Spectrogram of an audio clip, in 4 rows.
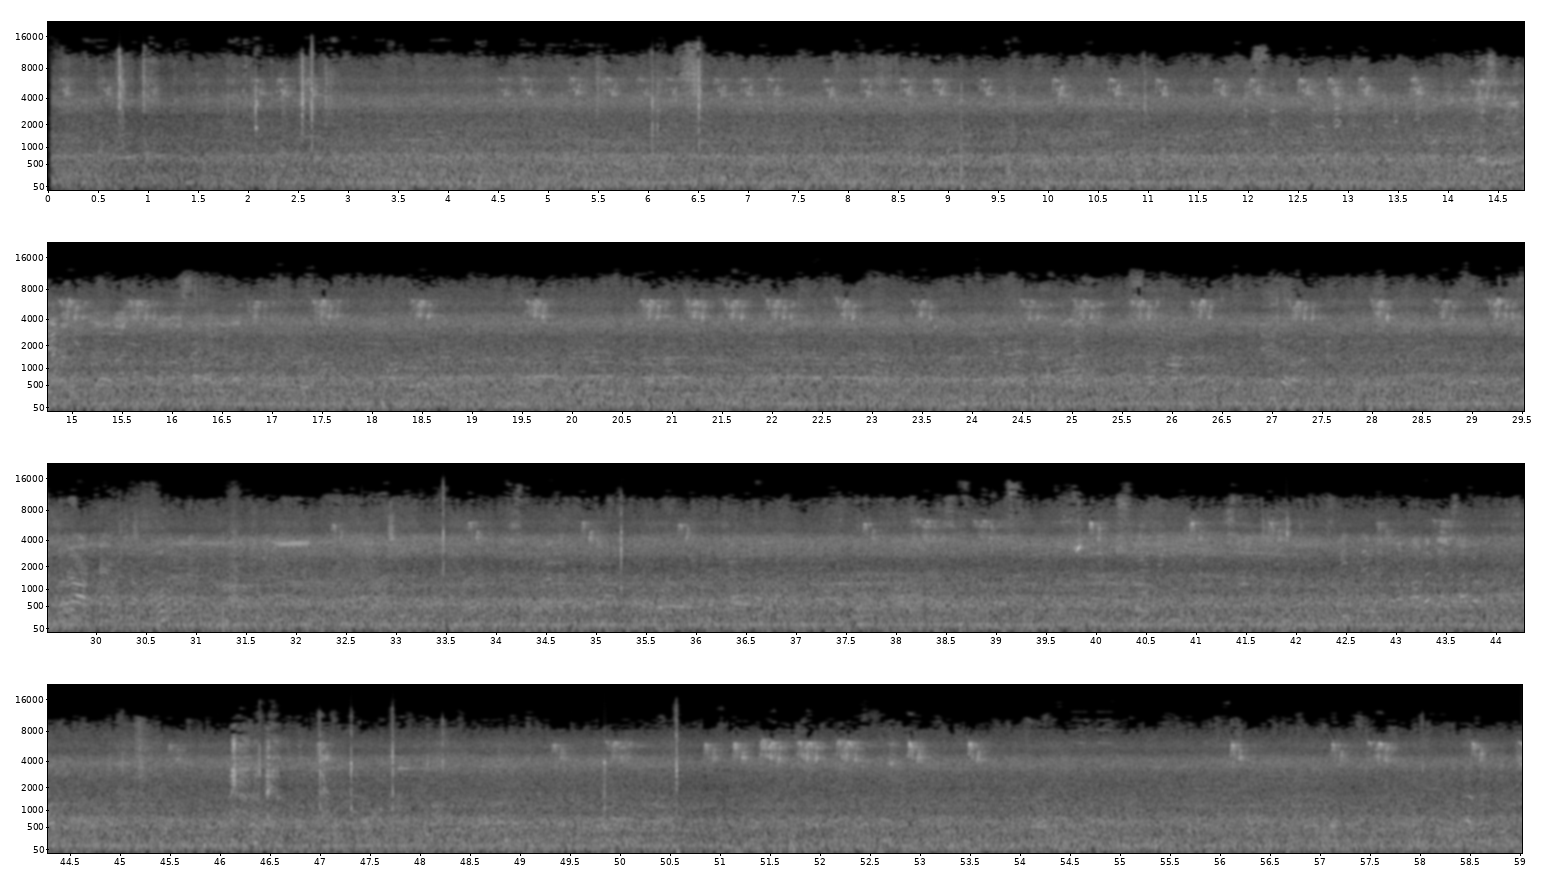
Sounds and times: Speech: 0.0 - 59.0.

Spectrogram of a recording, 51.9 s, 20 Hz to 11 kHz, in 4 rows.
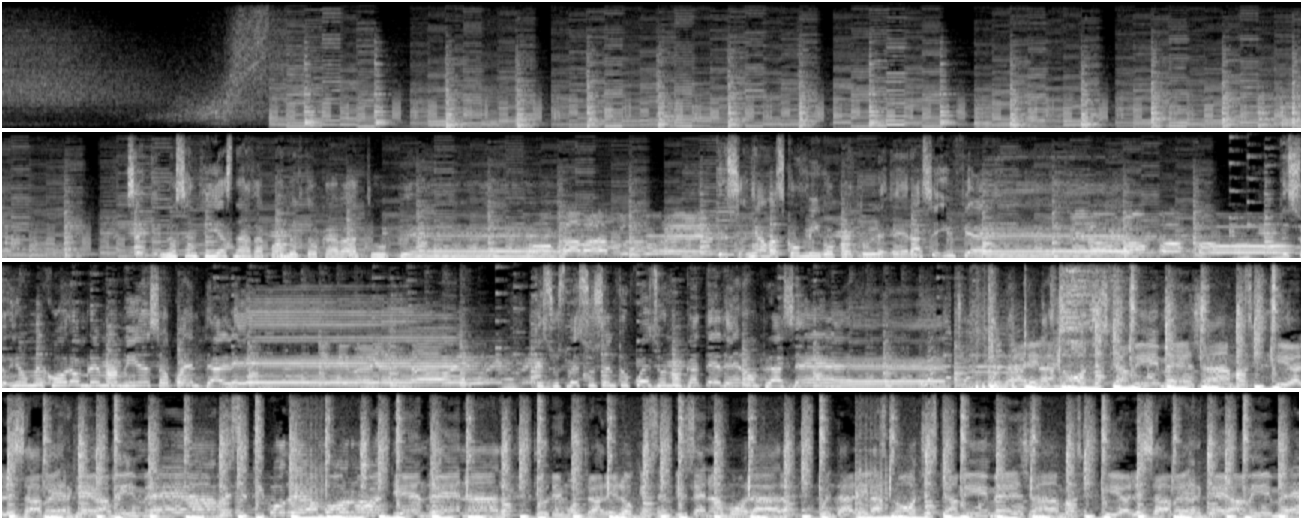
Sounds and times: Soundtrack music: 1.5 - 51.9.

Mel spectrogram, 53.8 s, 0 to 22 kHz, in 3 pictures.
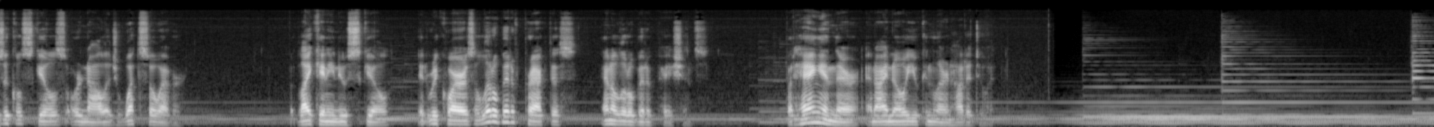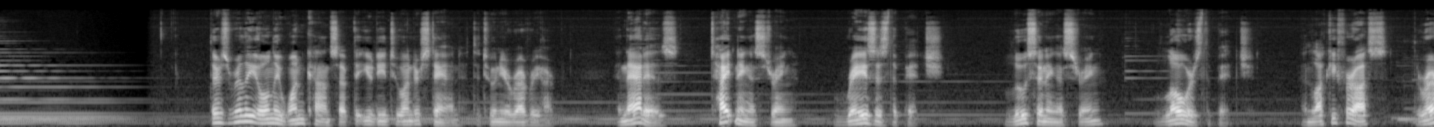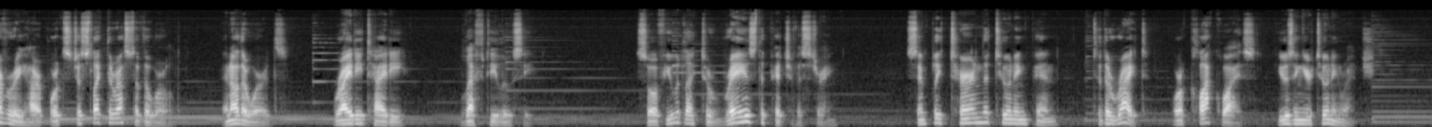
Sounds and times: Speech: 0.0 - 2.3, 3.6 - 8.9, 9.8 - 12.5, 20.6 - 24.9, 25.6 - 29.7, 30.5 - 31.8, 32.4 - 33.6, 34.2 - 40.9, 41.6 - 42.5, 43.8 - 46.3, 47.2 - 53.1
Guitar: 0.0 - 53.7.

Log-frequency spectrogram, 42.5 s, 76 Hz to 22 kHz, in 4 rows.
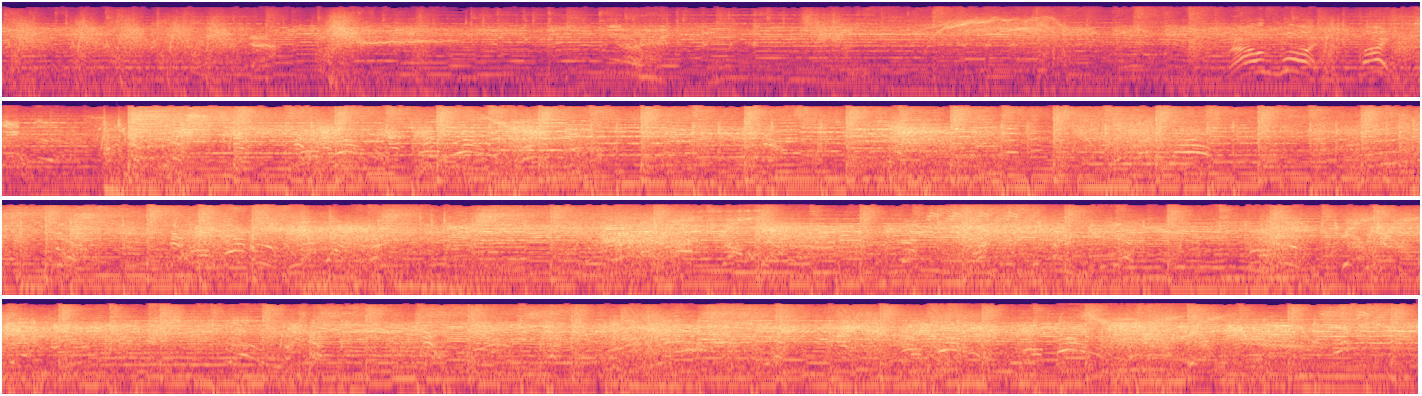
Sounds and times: Music: 0.0 - 42.5.

